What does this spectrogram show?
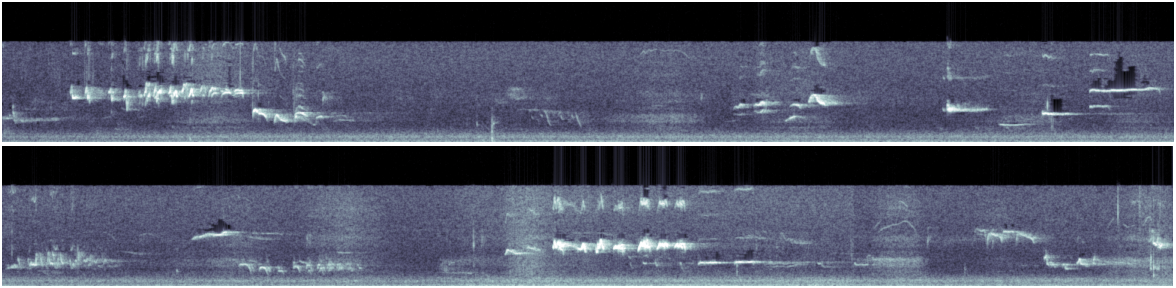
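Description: Small birds chirping, with many short high calls scattered throughout, over a steady low outdoor background hiss.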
